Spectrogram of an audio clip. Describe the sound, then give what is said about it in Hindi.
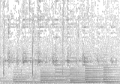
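Horse hooves clip-clop steadily as a horse pulls a tonga cart along the shiny surface of Mall Road. The hoofbeats sit under sustained tonal music. “उस्ताद मंगू उस वक्त माल road की चमकीली सतह पर तांगा चलाते हुए”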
